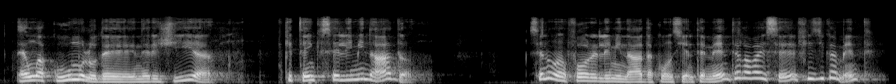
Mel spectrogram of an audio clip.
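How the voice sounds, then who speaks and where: This man's voice is high, and his pitch swings very widely. He speaks at a moderate pace with long, frequent pauses. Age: 60s. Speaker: spiritual teacher. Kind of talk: spiritual talk.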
